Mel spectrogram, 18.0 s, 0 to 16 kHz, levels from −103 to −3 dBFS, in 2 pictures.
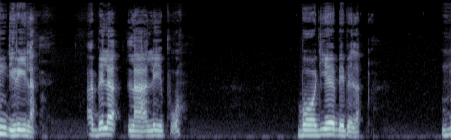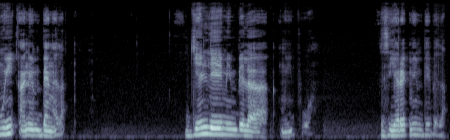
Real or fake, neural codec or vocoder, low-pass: real; none; 14.4 kHz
